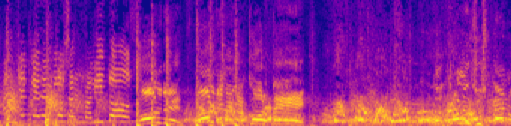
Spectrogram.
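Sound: small dog barking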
